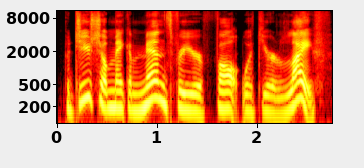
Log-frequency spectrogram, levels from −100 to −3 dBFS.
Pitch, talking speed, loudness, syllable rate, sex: 195 Hz, 240 wpm, -19 LUFS, 4.6 syllables/s, female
